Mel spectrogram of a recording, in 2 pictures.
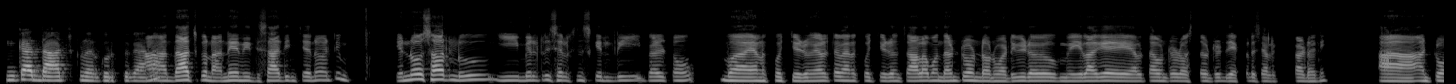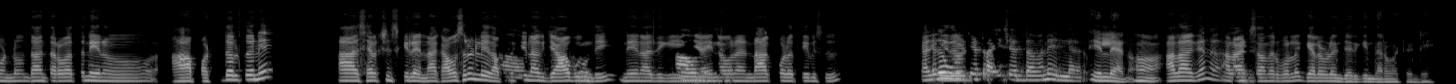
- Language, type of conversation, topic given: Telugu, podcast, మీ జీవితంలో ఒక అదృష్టసంధర్భం గురించి చెప్పగలరా?
- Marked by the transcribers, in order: lip smack; in English: "మిలిటరీ సెలక్షన్స్‌కెళ్లి"; in English: "సెలెక్ట్"; in English: "సెలక్షన్స్‌కెళ్ళాను"; in English: "జాబ్"; in English: "జాయిన్"; in English: "ట్రై"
